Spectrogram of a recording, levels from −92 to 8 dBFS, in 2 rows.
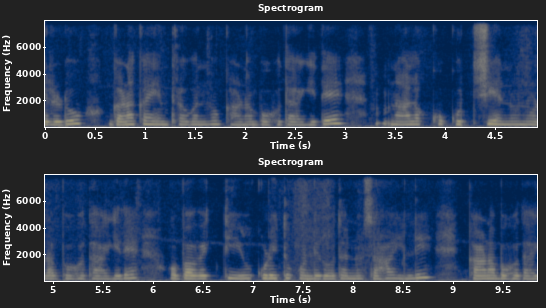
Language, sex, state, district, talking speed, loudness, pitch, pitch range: Kannada, female, Karnataka, Bijapur, 75 wpm, -37 LUFS, 225 Hz, 220-240 Hz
